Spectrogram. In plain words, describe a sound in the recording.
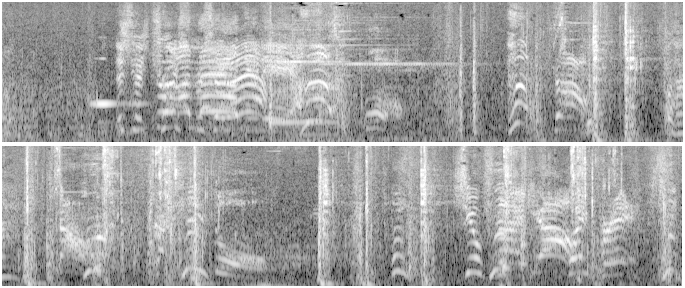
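Men grunt and cry out while fighting.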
